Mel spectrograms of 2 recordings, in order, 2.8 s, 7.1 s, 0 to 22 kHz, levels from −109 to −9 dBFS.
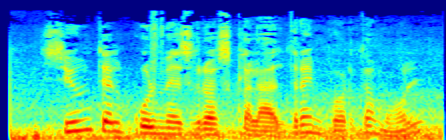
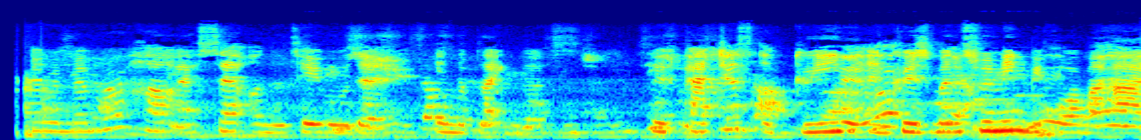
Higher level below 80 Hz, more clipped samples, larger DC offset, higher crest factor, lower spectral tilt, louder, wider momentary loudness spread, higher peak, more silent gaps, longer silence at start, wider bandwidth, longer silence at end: first, -34 dBFS vs -72 dBFS; neither; neither; about the same, 16 dB vs 18 dB; first, -6.5 dB/octave vs -4.5 dB/octave; first, -24 LUFS vs -30 LUFS; second, 5 LU vs 16 LU; first, -8 dBFS vs -12 dBFS; neither; about the same, 0.05 s vs 0.1 s; first, 16 kHz vs 10.5 kHz; about the same, 0 s vs 0 s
